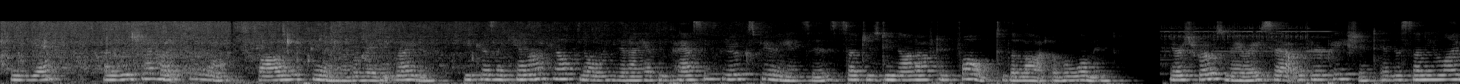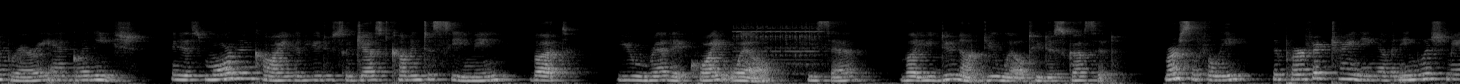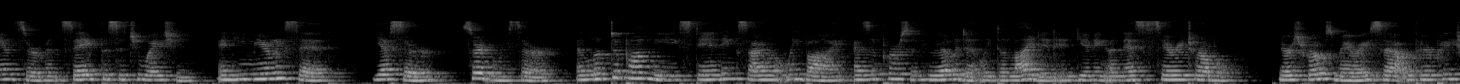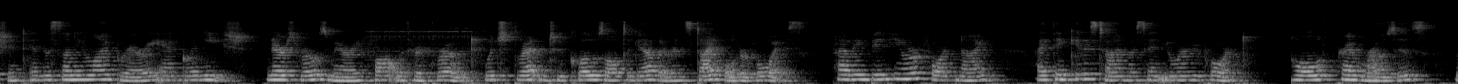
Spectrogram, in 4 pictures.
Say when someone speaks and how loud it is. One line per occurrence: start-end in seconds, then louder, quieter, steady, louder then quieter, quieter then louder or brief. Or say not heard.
0.0-58.3 steady.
